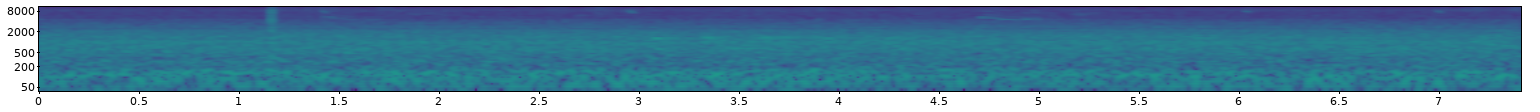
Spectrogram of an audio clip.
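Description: Steady low rumble of outdoor background noise, with a few faint high bird chirps.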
